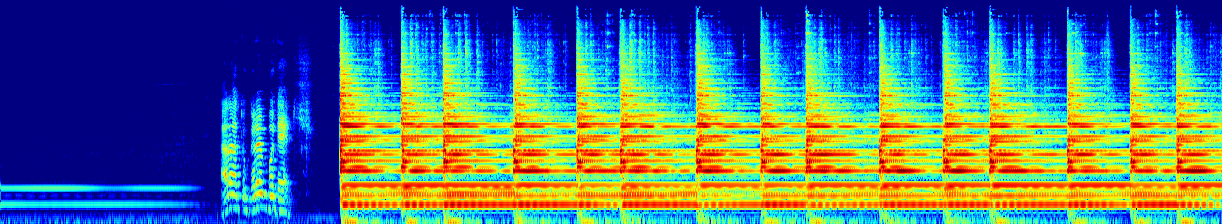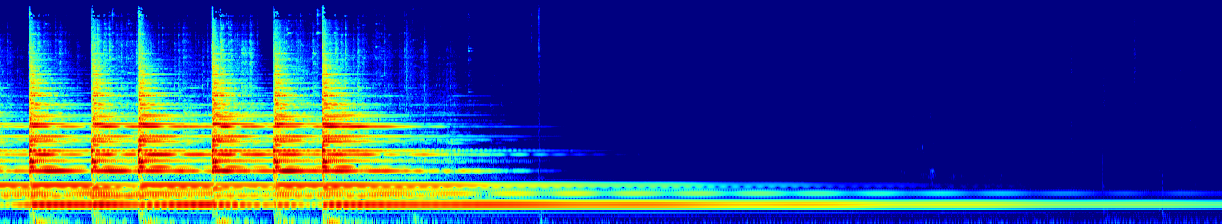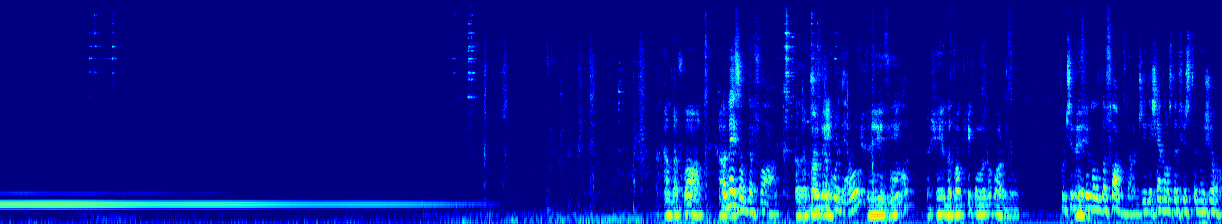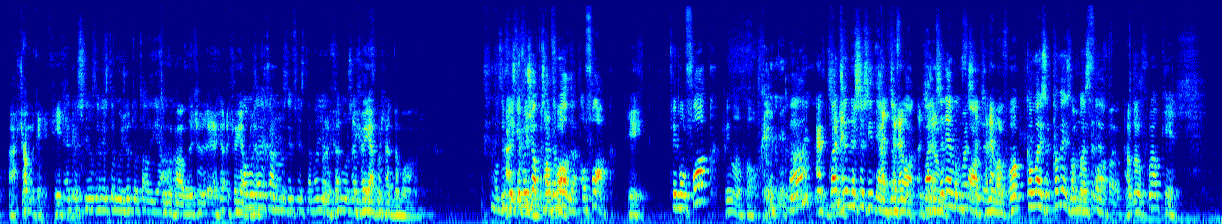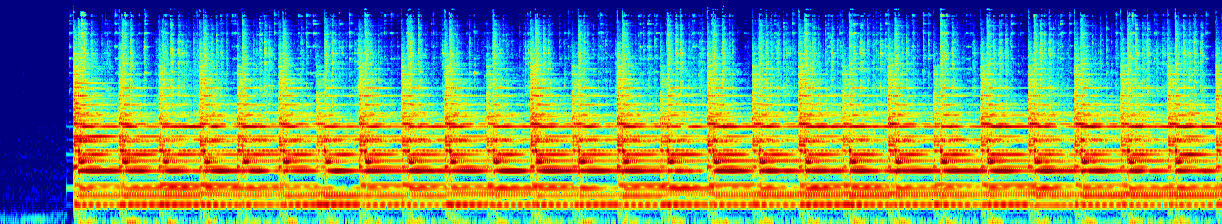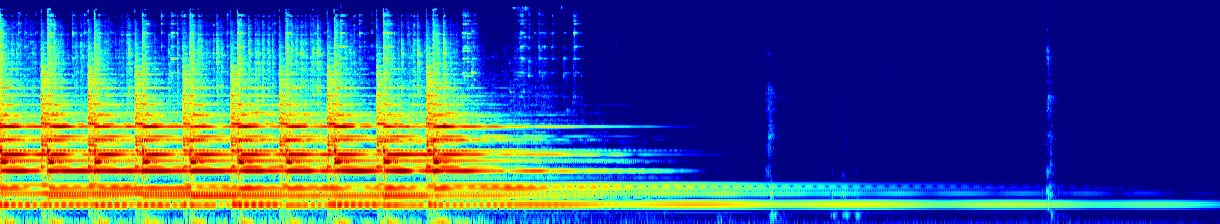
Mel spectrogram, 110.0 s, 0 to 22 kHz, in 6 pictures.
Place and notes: SBG, Iglesia - El Campaner de St. Bartomeu
Josep 'Pepet' Baulenas, campaner de Sant Bartomeu durante casi cincuenta años, regresa al campanario para tratar de reproducir algunos de los repiques tradicionales.
1 August, 10:00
